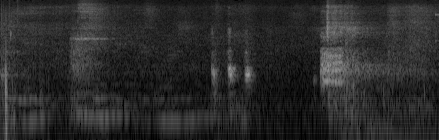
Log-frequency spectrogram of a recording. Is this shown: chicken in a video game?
yes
